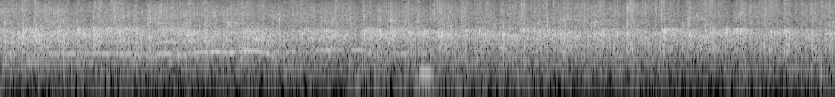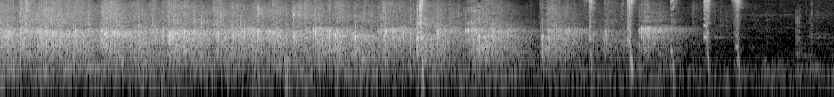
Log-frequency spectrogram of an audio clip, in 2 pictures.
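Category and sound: crowd, audience applauding loudly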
